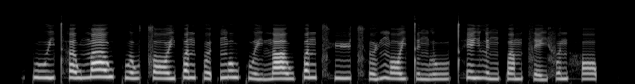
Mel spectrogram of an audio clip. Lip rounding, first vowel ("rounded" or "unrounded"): rounded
